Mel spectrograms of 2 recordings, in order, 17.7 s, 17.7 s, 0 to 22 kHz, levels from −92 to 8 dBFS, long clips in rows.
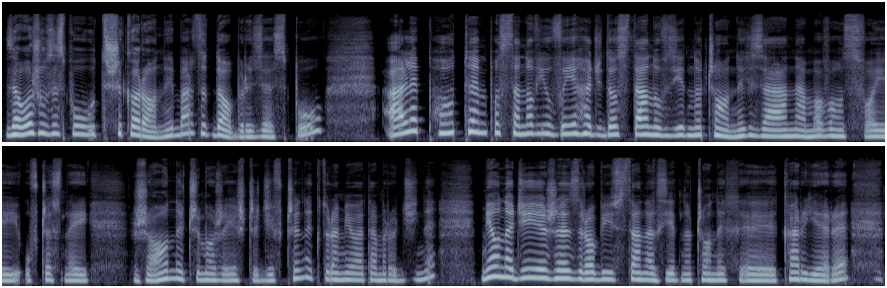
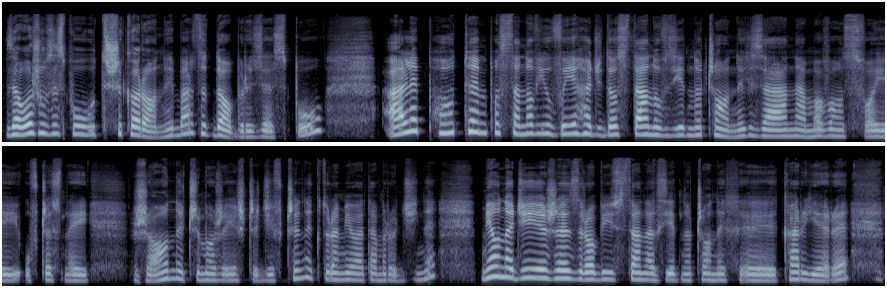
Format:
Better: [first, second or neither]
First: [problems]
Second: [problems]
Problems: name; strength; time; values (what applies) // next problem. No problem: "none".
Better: first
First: none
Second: thin; somewhat; fading below 300 Hz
